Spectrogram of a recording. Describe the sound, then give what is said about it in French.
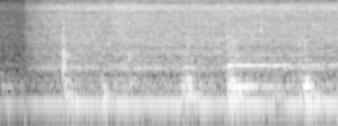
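Steady, loud sizzling of oyster mushrooms frying golden in a pan as snails are added, with a few soft knocks and clinks over the continuous hiss. “Voilà, ça a bien doré. Et maintenant, je vais rajouter les escargots.”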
